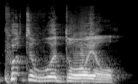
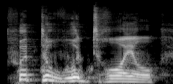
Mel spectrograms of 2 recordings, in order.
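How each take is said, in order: First: Slow, louder thick Yorkshire "Put the wood oil" with "wood" and "oil" run together; laughing mimic of the friend's broad Yorkshire. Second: Slow, half-laughing repeat of "Put the wood toil"; baffled listener echoing the Yorkshire phrase with a laugh. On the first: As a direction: imitate a friend's broad Yorkshire, slowly and loud. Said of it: "And he'd say". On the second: Retold or imitated. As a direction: puzzle over the phrase while giggling. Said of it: "And I'm like".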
